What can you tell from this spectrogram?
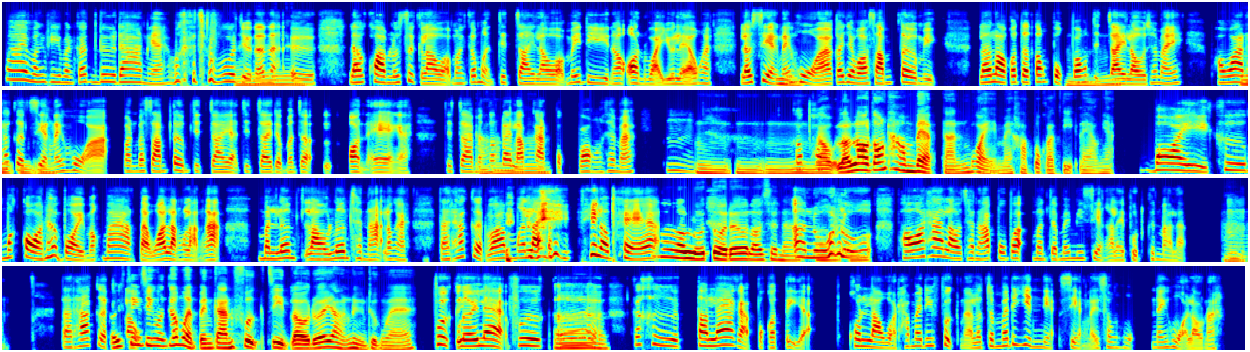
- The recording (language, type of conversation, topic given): Thai, podcast, คุณจัดการกับเสียงในหัวที่เป็นลบอย่างไร?
- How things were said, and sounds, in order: laughing while speaking: "มันก็จะพูด"; other background noise; tapping; chuckle; laughing while speaking: "ไรที่เราแพ้อะ"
